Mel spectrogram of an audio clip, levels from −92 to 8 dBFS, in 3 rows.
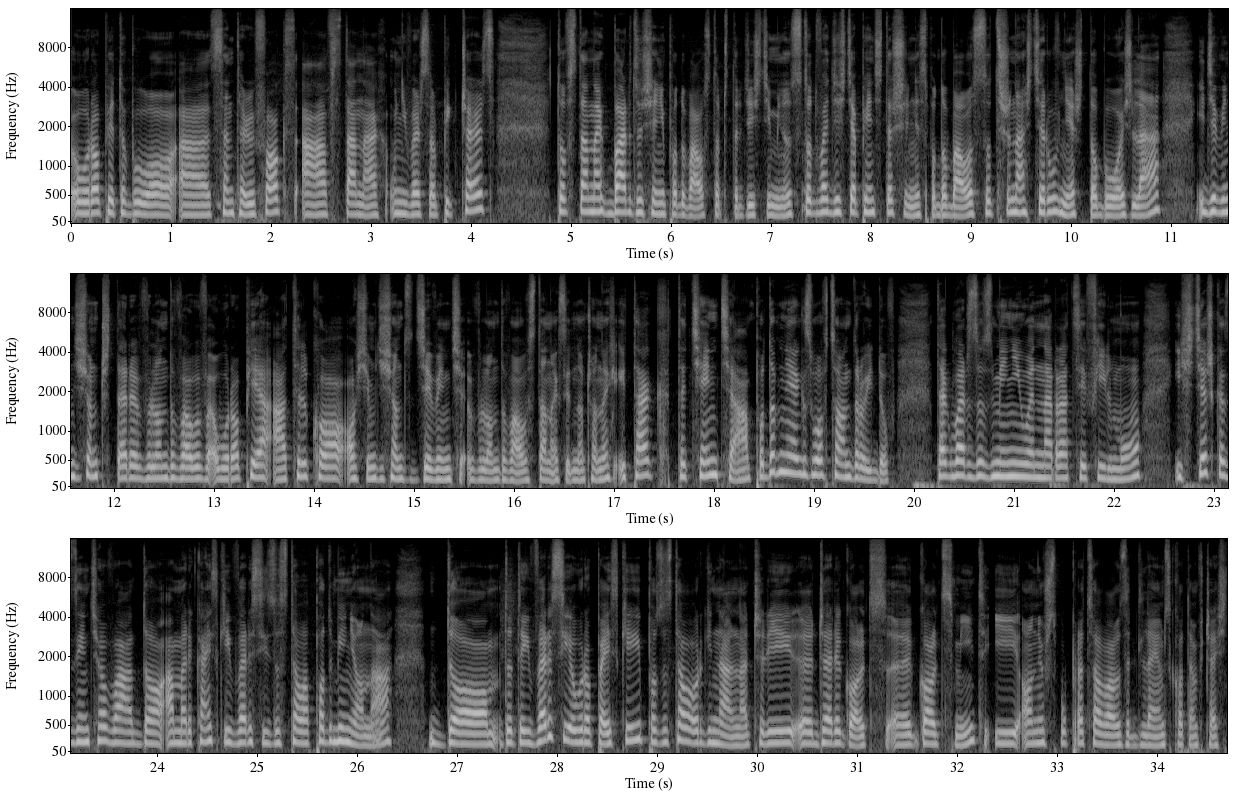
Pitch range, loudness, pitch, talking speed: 175-215 Hz, -25 LUFS, 195 Hz, 145 wpm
